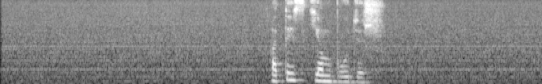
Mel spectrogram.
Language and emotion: Russian, neutral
